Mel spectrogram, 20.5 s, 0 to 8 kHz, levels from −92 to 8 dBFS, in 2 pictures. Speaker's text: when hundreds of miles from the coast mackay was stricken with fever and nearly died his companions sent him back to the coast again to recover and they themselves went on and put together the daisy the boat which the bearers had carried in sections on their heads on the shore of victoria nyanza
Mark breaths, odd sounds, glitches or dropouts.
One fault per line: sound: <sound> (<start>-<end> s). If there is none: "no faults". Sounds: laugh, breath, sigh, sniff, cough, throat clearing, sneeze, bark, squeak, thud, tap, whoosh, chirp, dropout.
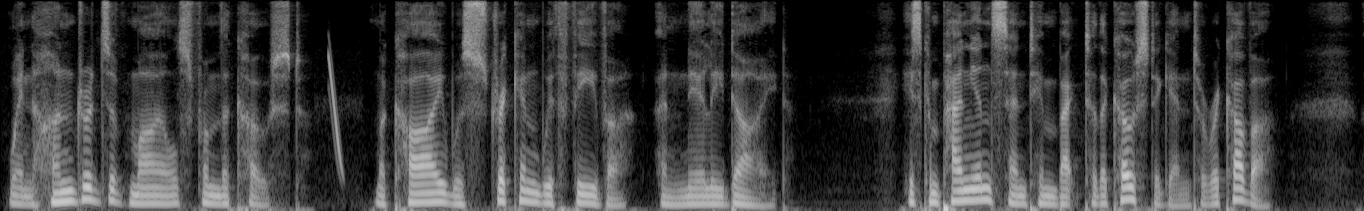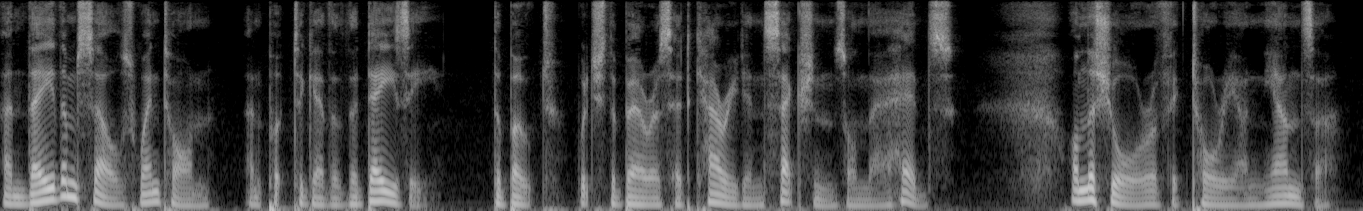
sound: chirp (2.5-2.6 s)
